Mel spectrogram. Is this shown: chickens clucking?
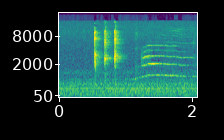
no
